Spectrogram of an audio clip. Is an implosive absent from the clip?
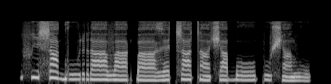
no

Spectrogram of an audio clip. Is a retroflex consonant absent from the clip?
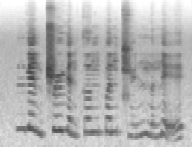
no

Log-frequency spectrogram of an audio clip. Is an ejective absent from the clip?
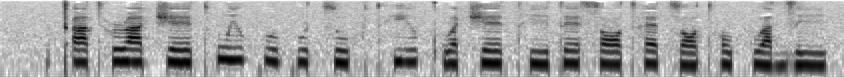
no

